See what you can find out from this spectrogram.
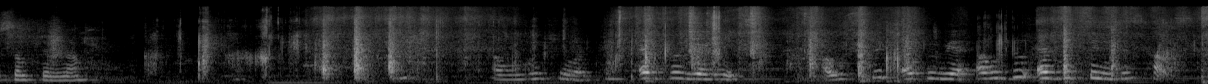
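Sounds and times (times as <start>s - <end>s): broom sweeping hard floor: 0.0s - 0.9s, 3.1s - 12.0s.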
